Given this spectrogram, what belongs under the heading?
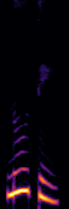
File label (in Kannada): "ನೂತಿ", Kannada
